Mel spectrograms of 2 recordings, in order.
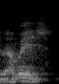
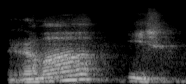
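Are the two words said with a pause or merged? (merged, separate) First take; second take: merged; separate. First: The two words merge into one without pause. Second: Two words are said with a clear pause between. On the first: "See how it become Ramesh" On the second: "I gave this much pause"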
